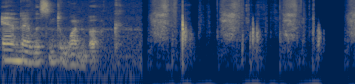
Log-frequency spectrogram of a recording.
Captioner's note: pages turning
